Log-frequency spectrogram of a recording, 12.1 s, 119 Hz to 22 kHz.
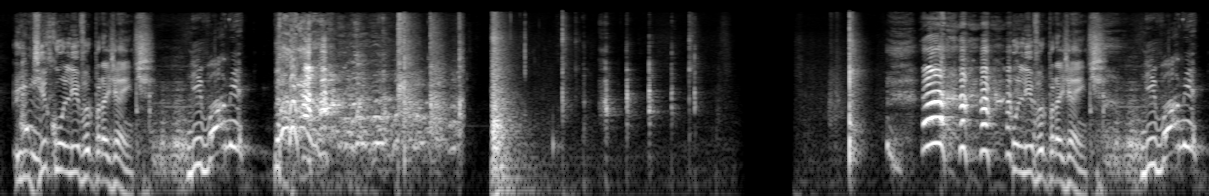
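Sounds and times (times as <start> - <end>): man laughing hard: 2.8 - 4.6, 8.9 - 10.3
thump: 4.9 - 5.5
irregular slaps and taps: 8.3 - 8.8.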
